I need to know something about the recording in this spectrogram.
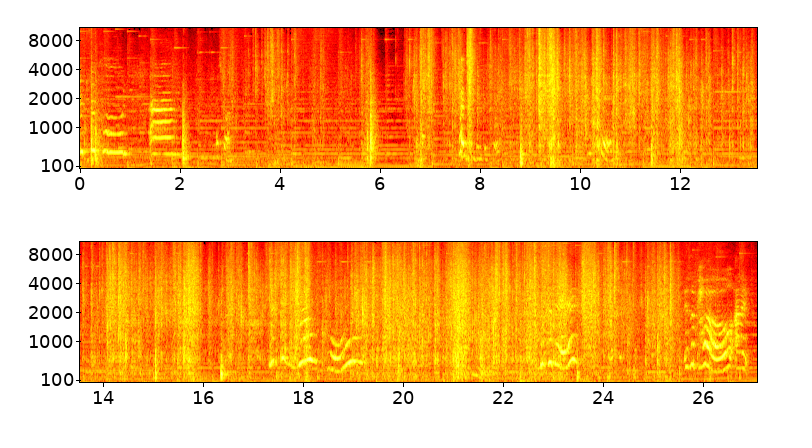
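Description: Wrapping paper tearing and crinkling as a present is unwrapped, in repeated rough crackles from a few seconds in, over background music. A few short voice sounds come near the end.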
